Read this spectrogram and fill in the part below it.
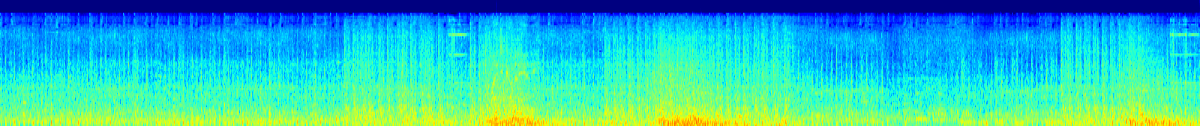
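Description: A heavy machine gun fires in rapid bursts.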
